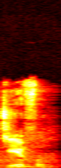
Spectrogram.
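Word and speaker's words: GIF: it change format and pronounce S जिफ बाय जिफ जो है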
